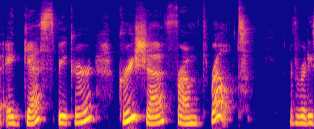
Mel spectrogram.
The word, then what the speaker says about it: Threlte: In case you didn't know how to pronounce it, it's Threlte, actually.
